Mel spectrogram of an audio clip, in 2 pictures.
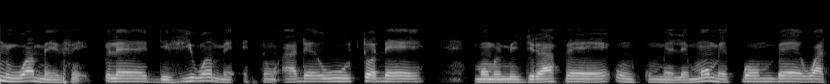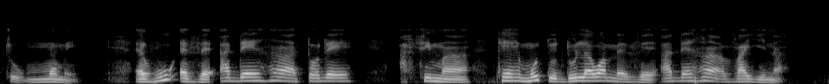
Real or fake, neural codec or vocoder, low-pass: fake; codec, 16 kHz, 6 kbps, DAC; 5.4 kHz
